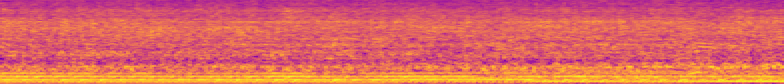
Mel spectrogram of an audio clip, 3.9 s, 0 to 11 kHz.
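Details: 1952 Jaguar XK120 FHC six-cylinder, first start in 40 years after Lucas C45PVS generator rebuild, starting carburetor in use, good oil pressure: steady, even idle with smooth low hum, no knocks, misses or rattles; running sweetly.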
